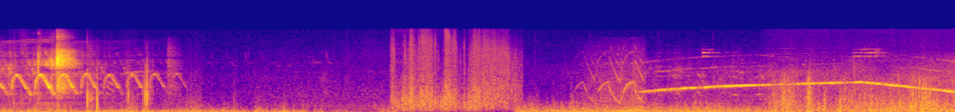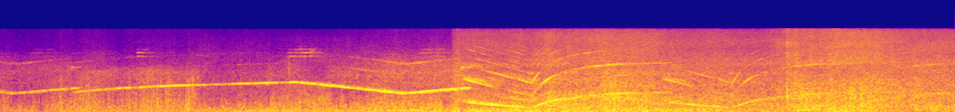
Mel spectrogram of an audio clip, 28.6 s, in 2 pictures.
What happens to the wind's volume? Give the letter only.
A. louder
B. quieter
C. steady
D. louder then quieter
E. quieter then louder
A.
